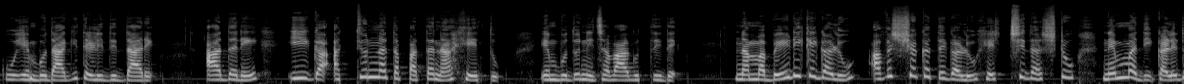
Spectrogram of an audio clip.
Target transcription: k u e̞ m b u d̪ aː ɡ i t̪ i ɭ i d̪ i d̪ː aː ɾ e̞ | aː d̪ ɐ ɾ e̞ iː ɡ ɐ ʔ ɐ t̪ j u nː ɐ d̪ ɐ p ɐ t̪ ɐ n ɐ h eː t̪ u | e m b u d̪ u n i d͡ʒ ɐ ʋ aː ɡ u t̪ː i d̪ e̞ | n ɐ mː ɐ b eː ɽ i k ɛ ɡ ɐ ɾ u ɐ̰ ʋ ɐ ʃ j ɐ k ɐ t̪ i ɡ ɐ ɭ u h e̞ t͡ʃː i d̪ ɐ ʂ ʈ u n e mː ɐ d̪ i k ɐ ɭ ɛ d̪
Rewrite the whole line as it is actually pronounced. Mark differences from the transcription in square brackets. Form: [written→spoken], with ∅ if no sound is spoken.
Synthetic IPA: k u e̞ m b u d̪ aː ɡ i t̪ i ɭ i d̪ i d̪ː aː ɾ e̞ | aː d̪ ɐ ɾ e̞ iː ɡ ɐ ʔ ɐ t̪ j u nː ɐ [d̪→t̪] ɐ p ɐ t̪ ɐ n ɐ h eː t̪ u | e m b u d̪ u n i d͡ʒ ɐ ʋ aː ɡ u t̪ː i d̪ e̞ | n ɐ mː ɐ b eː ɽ i k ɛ ɡ ɐ [ɾ→ɭ] u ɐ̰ ʋ ɐ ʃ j ɐ k ɐ t̪ [i→ɛ] ɡ ɐ ɭ u h e̞ t͡ʃː i d̪ ɐ ʂ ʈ u n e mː ɐ d̪ i k ɐ ɭ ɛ d̪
